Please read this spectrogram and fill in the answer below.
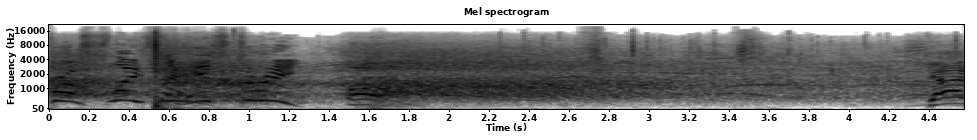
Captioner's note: audience cheering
